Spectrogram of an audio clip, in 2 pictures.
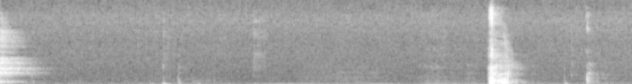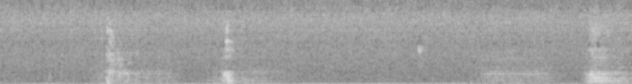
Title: Hiccups wont stop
